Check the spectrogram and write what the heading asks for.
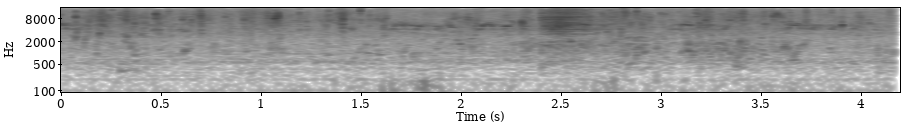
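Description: Water lapping and trickling at the surface, steady and fairly quiet, with faint scattered ticks and small splashes.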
